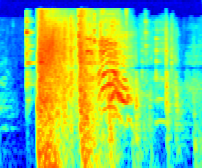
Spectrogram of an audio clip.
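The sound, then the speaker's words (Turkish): A large stone smashes through a door with a loud, heavy crash: two big impacts close together, then a brief scatter of rattling debris that fades out. “Koca bir taş kapıyı kırıp içeri Gülçin'in yanına düştü.”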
